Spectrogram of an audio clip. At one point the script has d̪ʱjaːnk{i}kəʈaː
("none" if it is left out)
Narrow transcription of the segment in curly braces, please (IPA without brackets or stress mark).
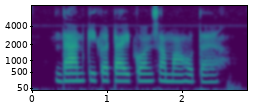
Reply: i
